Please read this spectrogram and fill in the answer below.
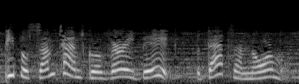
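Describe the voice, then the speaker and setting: A woman's voice: very high-pitched, lively intonation, fairly quick, soft background music. An actress playing a precocious, skeptical little girl in a 1950s radio drama, speaking in a precise, blunt, matter-of-fact way. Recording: muffled old 1950s radio recording.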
